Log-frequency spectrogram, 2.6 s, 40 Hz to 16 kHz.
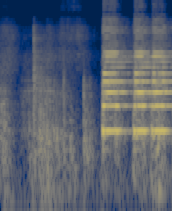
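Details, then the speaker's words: BMW Mini Cooper S R56 that failed its MOT for a non-working horn: a few dull clicks, then a loud steady two-tone honk three times with short gaps; the horn works again after the faulty part was given a beating and reconnected. "fixed for free. Just give it a Basil style beating."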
